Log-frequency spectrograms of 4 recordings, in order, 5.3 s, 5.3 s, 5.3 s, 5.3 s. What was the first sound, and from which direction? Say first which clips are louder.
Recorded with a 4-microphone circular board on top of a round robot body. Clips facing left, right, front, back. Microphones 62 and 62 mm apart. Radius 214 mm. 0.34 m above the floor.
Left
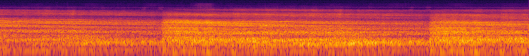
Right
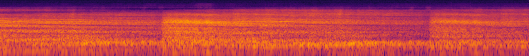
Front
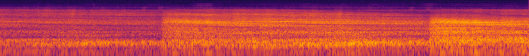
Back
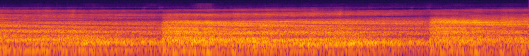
An aircraft: left 2 dB, back 11 dB; 170° left.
